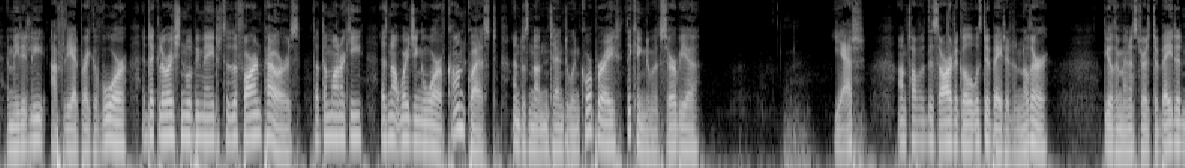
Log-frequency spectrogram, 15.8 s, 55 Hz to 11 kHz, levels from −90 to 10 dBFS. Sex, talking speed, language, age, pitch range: male, 180 wpm, English, 20-39, 100-135 Hz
